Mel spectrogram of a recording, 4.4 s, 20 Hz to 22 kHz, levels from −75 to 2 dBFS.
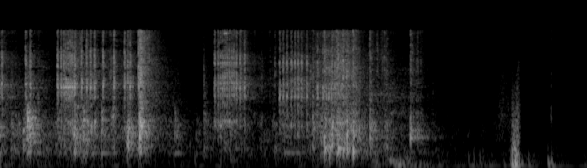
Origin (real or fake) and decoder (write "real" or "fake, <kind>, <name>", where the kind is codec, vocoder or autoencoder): real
